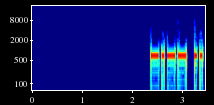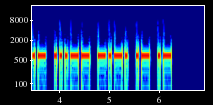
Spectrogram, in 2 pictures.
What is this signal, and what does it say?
Morse code, heard as a keyed tone, about 21 wpm, 700 Hz. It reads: YV3CAA
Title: DXCC-100 Call Signs - 6 Characters - Repeated 2x - 22wpm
